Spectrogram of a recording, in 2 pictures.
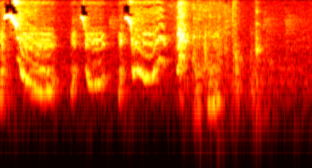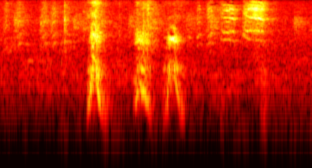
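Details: Red squirrel protesting noisily as another squirrel comes near its nut supply: a burst of loud, quickly repeated downward-sliding squeaks, then a pause and a softer run of short falling squeaks.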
